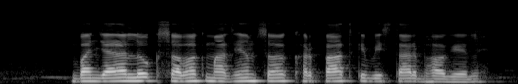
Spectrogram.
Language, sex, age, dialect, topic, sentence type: Maithili, female, 60-100, Southern/Standard, agriculture, statement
